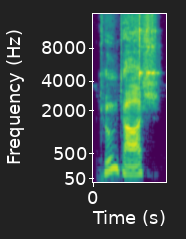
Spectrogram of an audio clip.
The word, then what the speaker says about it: Countach: See, Countach is the correct way, although Chris's way is funnier. I said Countach.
